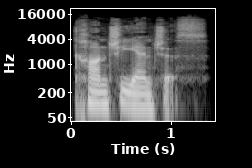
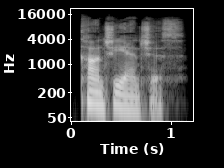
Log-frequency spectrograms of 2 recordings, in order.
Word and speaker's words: conscientious: Next is conscientious, and this is a great adjective to describe maybe yourself or someone else.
